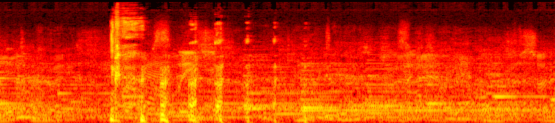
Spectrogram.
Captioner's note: laughing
